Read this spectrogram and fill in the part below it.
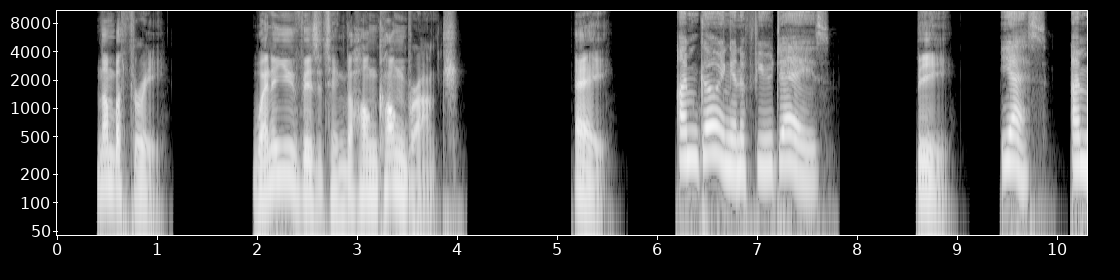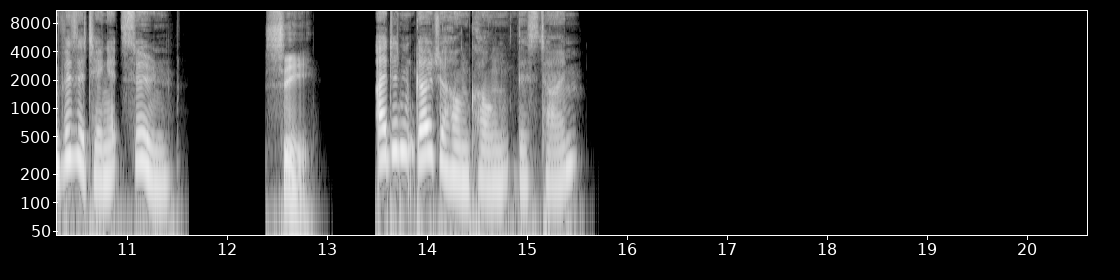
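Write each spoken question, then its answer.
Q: When are you visiting the Hong Kong branch?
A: A: I'm going in a few days.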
